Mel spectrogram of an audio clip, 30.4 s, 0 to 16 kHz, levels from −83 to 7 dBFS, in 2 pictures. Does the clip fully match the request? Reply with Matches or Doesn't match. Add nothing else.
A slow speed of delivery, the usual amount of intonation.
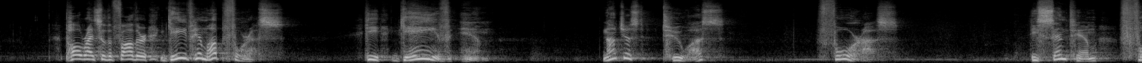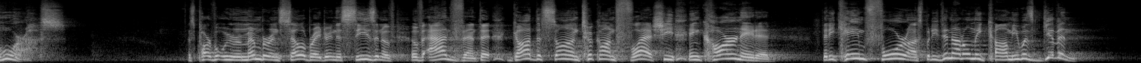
Matches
